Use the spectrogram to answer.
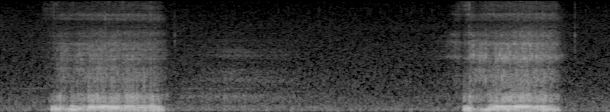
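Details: American Staffordshire Terrier (pit bull) asleep with eyes open, exhausted, snoring: two low, rumbling snores about four seconds apart with quiet in between.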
